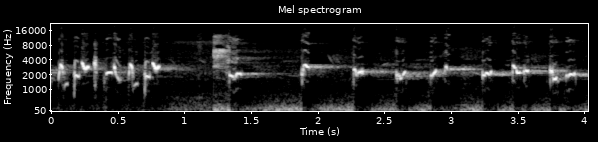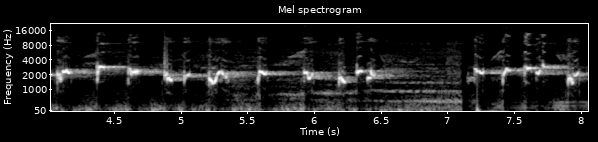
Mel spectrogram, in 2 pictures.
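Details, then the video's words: Long-trilling song of a yellow-vented bulbul, used as a lure to make kept birds sing back: a quick burst of bubbly notes, then a steady string of short slurred whistles, each roughly half a second apart, over sharp clicks. "TRUCUKAN GACOR TARUNG ROPEL PANJANG Pancingan trucukan Agar Bunyi Jadikan Burung Trucuk Gacor Nyaut"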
